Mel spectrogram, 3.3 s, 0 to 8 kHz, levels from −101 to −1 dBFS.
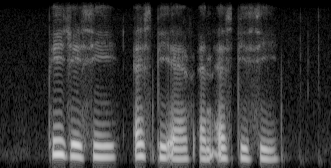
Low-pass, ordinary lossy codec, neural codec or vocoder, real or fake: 7.2 kHz; Opus, 32 kbps; none; real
